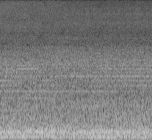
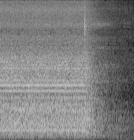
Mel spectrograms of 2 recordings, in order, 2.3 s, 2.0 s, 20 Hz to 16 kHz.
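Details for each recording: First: Reddy Heater Pro 150 forced-air heater after nozzle cleaning/replacement and new fuel lines, previously failing to start: even, steady roar of fan and flame with no surging, sputtering or popping; running normally. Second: Reddy Heater Pro 150 heater after nozzle cleaning, new fuel lines and blown fuses: the fan whirs with a steady high hum and ticking igniter spark but never lights, then spins down. No fuel is coming out; fuel starvation.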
